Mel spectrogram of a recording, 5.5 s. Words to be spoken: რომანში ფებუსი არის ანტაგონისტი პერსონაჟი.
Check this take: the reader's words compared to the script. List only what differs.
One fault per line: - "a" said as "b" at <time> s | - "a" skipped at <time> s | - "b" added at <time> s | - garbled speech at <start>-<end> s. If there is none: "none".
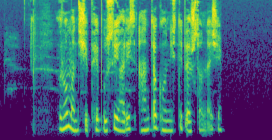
none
